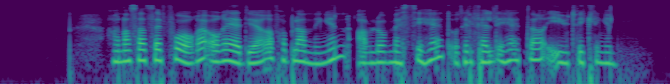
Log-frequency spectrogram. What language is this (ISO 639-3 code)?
nor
